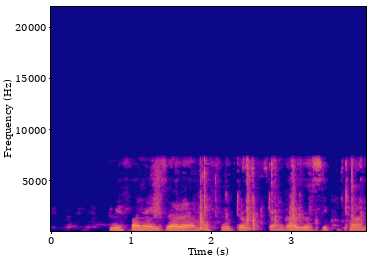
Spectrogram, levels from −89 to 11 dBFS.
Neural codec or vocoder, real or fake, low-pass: none; real; 7.2 kHz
